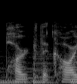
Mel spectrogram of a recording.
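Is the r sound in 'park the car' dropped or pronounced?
pronounced. The r sounds are pronounced clearly.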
